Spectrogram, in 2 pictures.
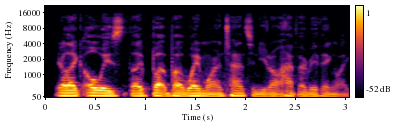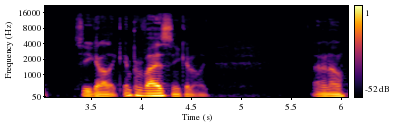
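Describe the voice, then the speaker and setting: In a very clean recording with a silent background, a man with a fairly low pitch and a dark, mellow tone talks at a very fast pace, his intonation fairly even but his loudness swinging greatly. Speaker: podcast host and streamer. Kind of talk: casual chat. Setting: studio. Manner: sarcastic-sounding delivery.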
